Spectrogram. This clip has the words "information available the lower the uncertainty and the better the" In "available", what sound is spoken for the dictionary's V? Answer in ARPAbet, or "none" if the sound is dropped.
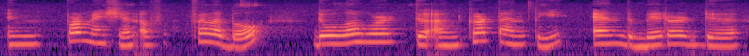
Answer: F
